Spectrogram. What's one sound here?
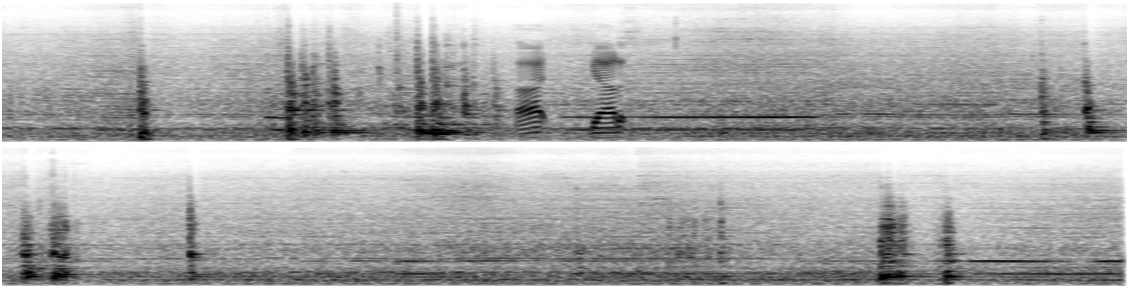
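Metal parts of an excavator clank and squeal as its arm moves.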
